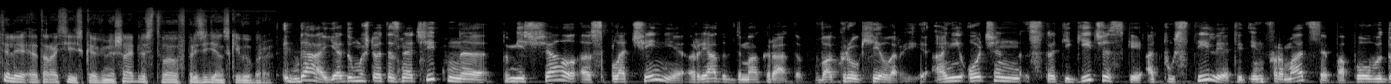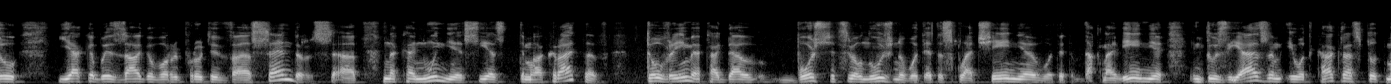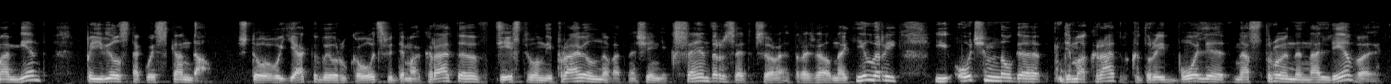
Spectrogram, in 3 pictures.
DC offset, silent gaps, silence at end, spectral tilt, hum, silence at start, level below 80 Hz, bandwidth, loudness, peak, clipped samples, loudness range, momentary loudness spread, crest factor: under 0.1%; none; 0.1 s; -5 dB/octave; none; 0 s; -54 dBFS; 13.5 kHz; -19 LUFS; -8 dBFS; under 0.1%; 1 LU; 6 LU; 12 dB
